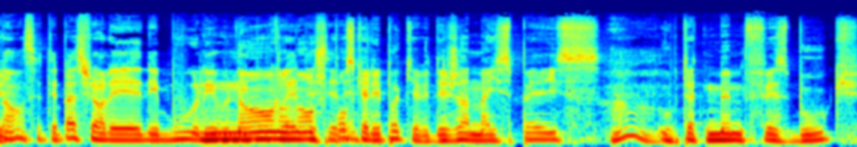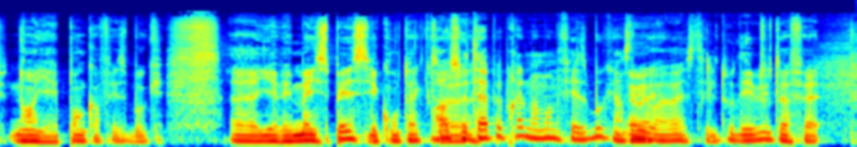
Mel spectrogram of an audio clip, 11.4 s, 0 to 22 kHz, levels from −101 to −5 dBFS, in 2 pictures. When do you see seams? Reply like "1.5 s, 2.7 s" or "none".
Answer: 8.2 s, 9.9 s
